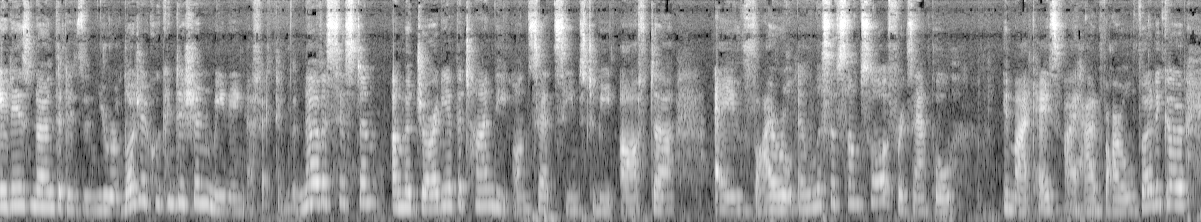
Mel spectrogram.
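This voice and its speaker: A woman at a fairly quick pace, lively intonation, noticeable background noise behind her. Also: fairly high pitch for a woman. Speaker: chronic illness video creator. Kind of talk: educational video monologue. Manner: fast; slurring words.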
